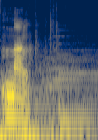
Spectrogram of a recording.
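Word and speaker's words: 万: kanji just for 10,000, which would be in this case pronounced mang, right?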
